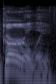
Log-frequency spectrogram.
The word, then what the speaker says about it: Gurley: always want to see Gurley rhymes with early moving on to the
